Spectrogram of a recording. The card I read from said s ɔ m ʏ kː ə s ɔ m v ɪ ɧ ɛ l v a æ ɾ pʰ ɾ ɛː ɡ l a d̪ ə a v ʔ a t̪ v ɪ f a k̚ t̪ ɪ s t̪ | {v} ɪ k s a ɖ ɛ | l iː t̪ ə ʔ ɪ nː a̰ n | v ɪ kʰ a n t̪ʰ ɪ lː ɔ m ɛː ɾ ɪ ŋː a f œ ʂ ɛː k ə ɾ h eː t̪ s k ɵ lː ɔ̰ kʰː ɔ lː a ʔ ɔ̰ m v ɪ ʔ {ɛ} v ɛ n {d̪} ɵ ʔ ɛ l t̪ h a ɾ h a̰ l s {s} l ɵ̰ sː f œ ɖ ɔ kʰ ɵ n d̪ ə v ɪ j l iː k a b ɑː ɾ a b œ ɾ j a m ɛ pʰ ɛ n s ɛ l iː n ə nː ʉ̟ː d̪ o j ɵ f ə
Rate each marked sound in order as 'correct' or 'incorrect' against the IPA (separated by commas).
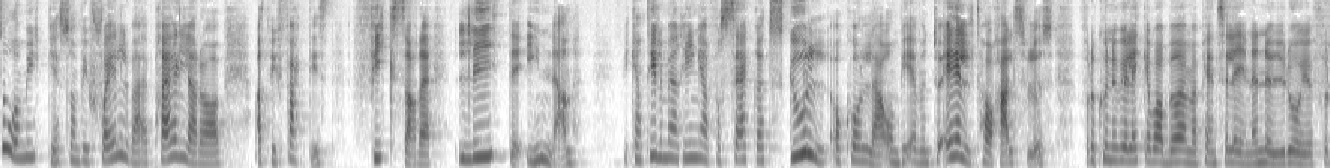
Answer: incorrect, correct, incorrect, incorrect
